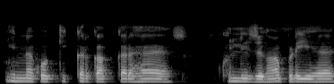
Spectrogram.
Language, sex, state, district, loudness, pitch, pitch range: Marwari, male, Rajasthan, Churu, -26 LUFS, 135 Hz, 130-140 Hz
